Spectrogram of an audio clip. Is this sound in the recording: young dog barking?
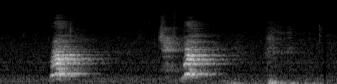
yes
